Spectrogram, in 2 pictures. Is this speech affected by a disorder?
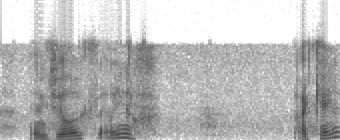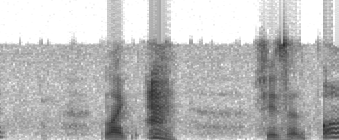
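Yes: ALS; after diagnosis.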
